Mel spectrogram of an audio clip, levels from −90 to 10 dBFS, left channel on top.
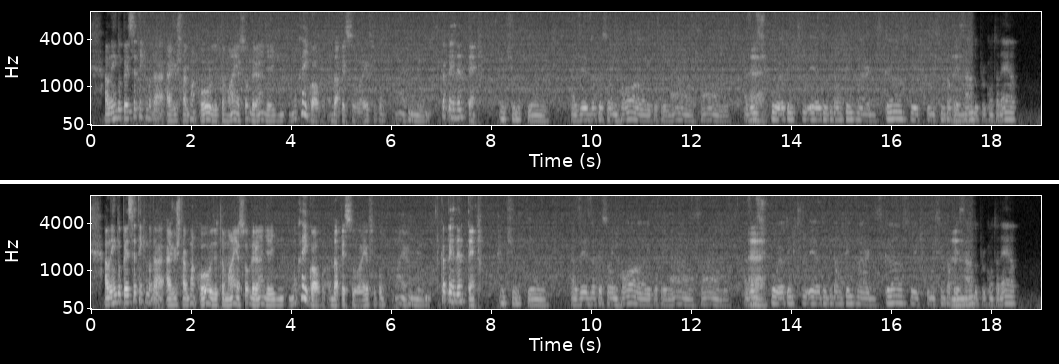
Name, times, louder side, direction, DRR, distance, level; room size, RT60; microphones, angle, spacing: voice 1, 0.0-6.4 6.7-7.8 8.1-8.2 13.1-13.5 17.2-17.6, right 6 dB, 60° right, 0.5 m, -24 dB
sound 1, 0.9-17.6, left 3 dB, 50° left, 0.7 m, -38 dB
voice 2, 6.3-6.8 7.1-7.3 8.2-18.5, equal, 5° right, 0.3 m, -32 dB
2.4 x 2.2 x 2.3 m
head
